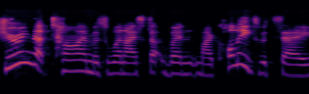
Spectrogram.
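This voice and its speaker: This is a woman with an Australian accent. Nothing can be heard behind her voice. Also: dry, close sound with no echo. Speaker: TV journalist. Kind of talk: interview.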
